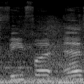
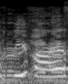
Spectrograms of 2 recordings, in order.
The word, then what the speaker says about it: Feefa: Now it's Feefa, Feefa. I was just gonna say that. Spell it out. Yeah, it's Feefa. Luego te van a buscar en la FIFA. FIFA. No, me van a confundir. No, it's Feefa.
